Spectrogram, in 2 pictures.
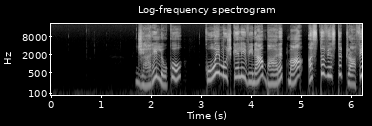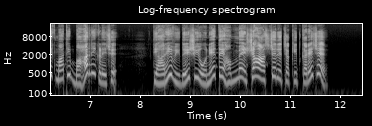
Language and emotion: Gujarati, surprised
